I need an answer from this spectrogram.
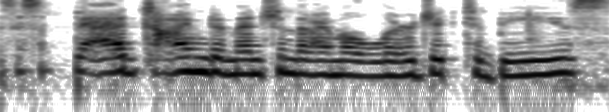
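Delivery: hushed stage whisper. Character leans over to speak to the group during a tense encounter, stage whisper. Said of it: "like stage whisper".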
